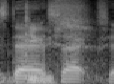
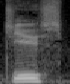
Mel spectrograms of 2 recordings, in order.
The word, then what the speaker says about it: Deus Ex: It is Deus Ex. Yeah, I used to pronounce it Deuce, but it's Deus.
